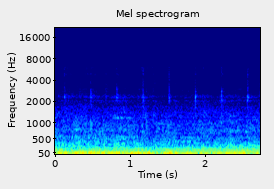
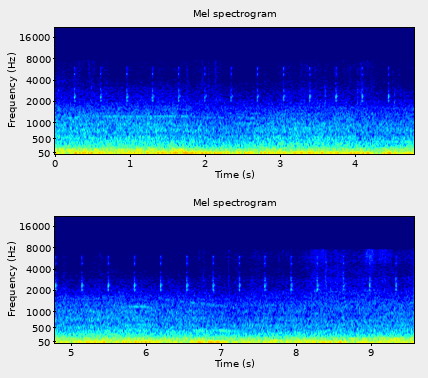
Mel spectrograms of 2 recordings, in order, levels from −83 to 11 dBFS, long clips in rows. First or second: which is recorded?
second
